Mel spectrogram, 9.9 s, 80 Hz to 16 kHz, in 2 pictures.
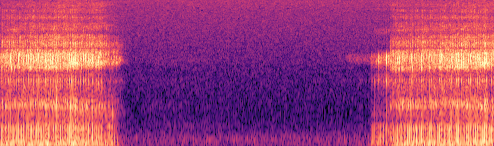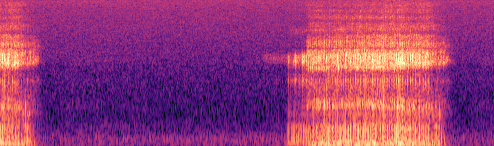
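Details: Loud, rattling snores on each in-breath, about 18 breaths a minute, with quiet pauses between; snoring.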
